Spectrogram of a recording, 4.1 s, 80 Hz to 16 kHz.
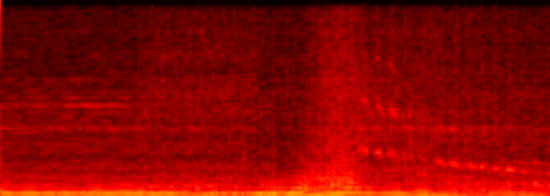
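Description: Kawasaki Ninja H2's supercharged inline-four engine running at steady revs, then revved sharply about two seconds in, the pitch climbing fast and then sinking slowly back as the throttle closes.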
